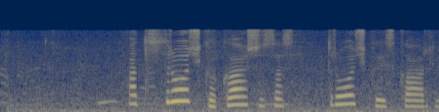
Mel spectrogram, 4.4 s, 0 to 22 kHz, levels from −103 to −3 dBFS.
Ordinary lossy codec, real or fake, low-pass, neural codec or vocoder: none; real; 7.2 kHz; none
